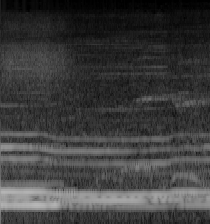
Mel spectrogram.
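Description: Several singers holding a sustained chord in close harmony with no instruments, about three notes stacked; in the second half the notes begin to waver with vibrato.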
